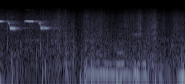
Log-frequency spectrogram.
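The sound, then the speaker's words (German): A great tit sings a few high, clear whistled notes at the start, followed by a person talking over faint outdoor background. “Guck mal, eine Meise.”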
